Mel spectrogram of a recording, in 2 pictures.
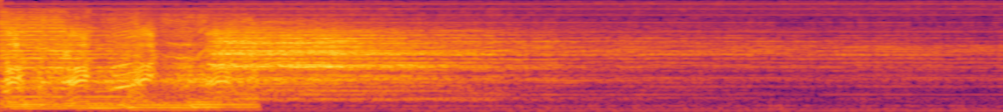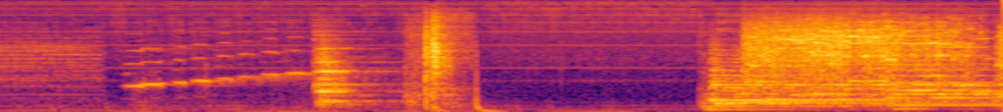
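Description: Cartoon soundtrack: music fades out into a long dying chord. A quick rising run of short notes follows, then two sharp comic hits, the second with a steep falling swoop. Near the end the music comes back in loud.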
